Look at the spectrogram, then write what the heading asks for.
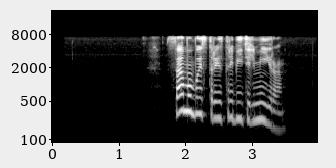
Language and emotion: Russian, positive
